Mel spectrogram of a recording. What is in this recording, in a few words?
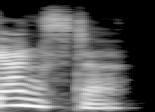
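"gangster", English, British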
